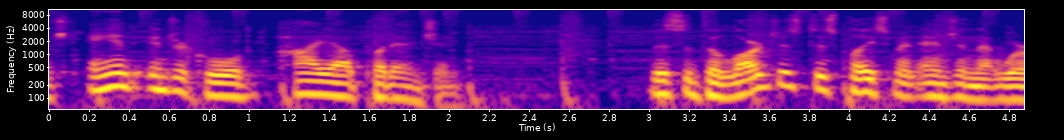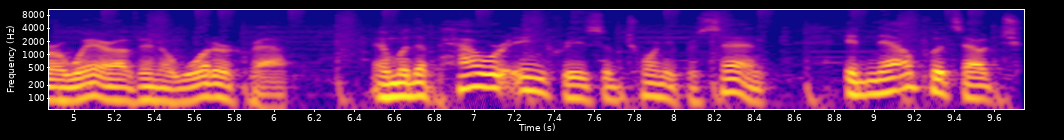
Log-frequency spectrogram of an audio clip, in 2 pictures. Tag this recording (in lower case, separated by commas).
speech, music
